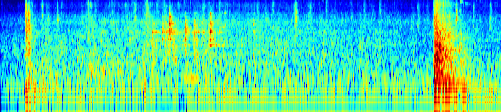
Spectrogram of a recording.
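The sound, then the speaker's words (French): A baler at work baling hemp in a farm field gives off a continuous low mechanical rumble throughout. Two sharp, loud thumps stand out, one near the start and one near the end. “Et cette année, il y a eu du chanvre dessus. donc là, on est au moment de la mise en balle, c'est-à-dire l'étape finale en fait de la partie agricole.”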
